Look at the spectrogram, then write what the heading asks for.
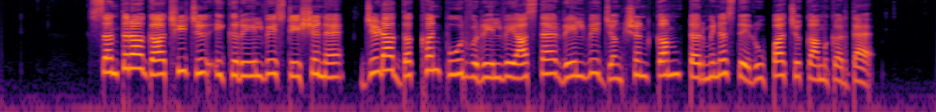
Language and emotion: Dogri, neutral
